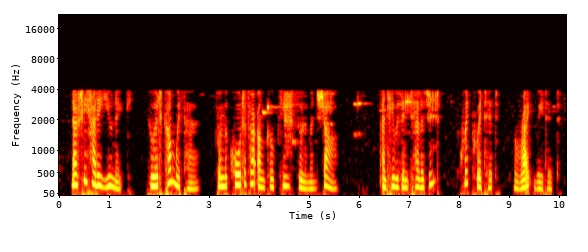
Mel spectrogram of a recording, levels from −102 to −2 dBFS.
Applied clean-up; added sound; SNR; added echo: classical method Wiener filter.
